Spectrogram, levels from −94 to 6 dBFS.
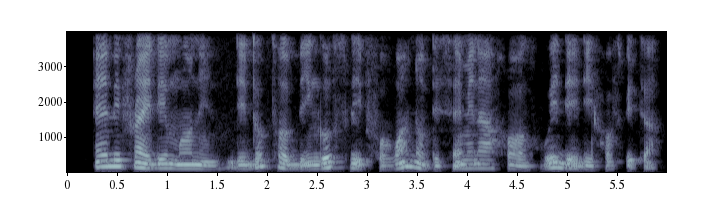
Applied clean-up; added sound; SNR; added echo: none; none; none; none.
